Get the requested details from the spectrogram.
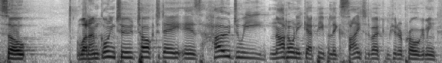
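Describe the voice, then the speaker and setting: There is noticeable background noise behind a man speaking with an Irish accent. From Ireland. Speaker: computer science teacher. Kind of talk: conference talk. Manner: fast.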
